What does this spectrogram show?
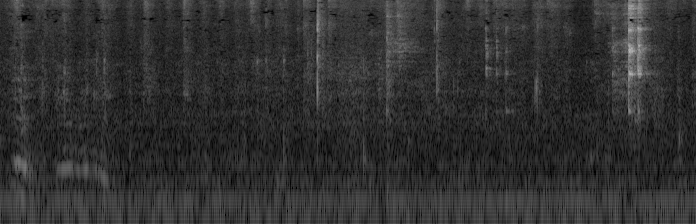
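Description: Mouth-close chewing of a cracker snack with small clicks and taps at a plate, over a steady low hum. A brief hummed "mm" comes right at the start, and a louder cluster of clicks about six seconds in.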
